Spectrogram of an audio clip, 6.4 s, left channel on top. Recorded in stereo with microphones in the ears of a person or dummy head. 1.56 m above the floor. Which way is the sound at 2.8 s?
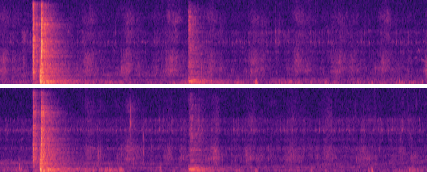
50° left (ahead or behind).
